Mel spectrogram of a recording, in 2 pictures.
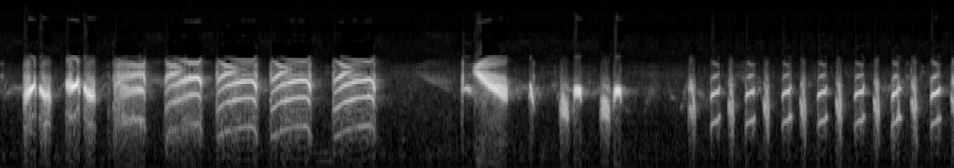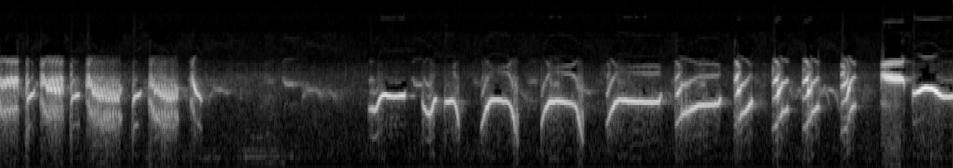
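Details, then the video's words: Chinese hwamei (Garrulax canorus) singing a rich medley: rapidly repeated arched notes in series, fast chattering runs, then a sequence of clear down-slurred whistles, several times per second. "Tiếng Họa Mi hót | The sound of the bird Garrulax canorus"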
